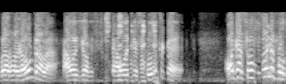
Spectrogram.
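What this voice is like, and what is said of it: Bane character voice. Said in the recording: “the Bane voice ... Aren't you doing the voice now?”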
